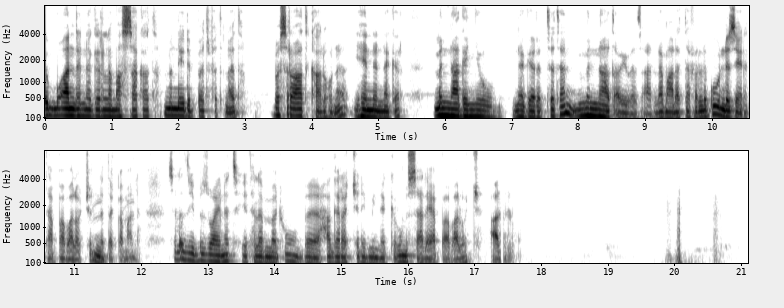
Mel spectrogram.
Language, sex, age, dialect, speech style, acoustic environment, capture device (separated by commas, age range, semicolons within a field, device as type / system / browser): Amharic, male, 25-34, Ethiopia - Addis Ababa, focused, nature, mobile / Linux / Chrome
